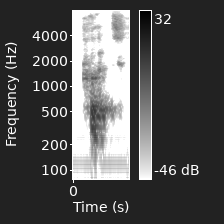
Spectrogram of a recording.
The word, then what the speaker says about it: Put: and the bible put that's how you pronounce it put like put that's how it sounds puts clips some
